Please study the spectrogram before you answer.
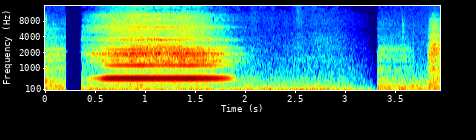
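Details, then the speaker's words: Adult purple or blue AeroChamber Plus Flow Vu spacer: a clear, steady high whistle lasting over a second, the built-in warning that sounds when breathing in too quickly. "People using purple or blue adult versions should be aware that they have an extra feature. They have a built-in whistle which will sound if you breathe in too quickly."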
